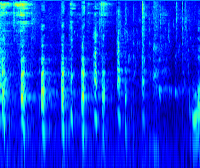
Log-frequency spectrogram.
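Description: Wine being gurgled in the mouth, air drawn through it in quick, irregular wet bubbling to aerate it for tasting.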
